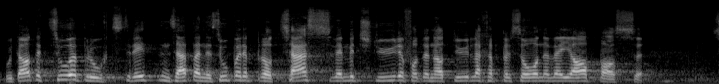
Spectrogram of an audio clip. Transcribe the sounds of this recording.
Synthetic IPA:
ʊd̥ɑːd̪ət͡suəbɾuːχtsd̥̪ɾɪt̪ənsæb̥ənəsubəɾəprɔt͡sæsʋɛnmətʃtyːɾəfɔd̪ənɑt̪yːɾlɪχəpʰɛɾsoːnəʋɛɪɑːpɑsə | s

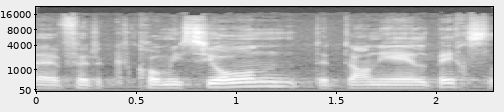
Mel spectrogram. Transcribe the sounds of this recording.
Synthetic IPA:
ɛfyɾkʰɔmisjoːnd̥əɾd̥ɑnjeːlbɪχsl

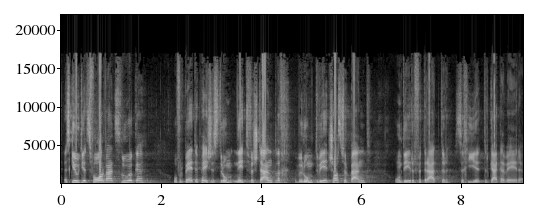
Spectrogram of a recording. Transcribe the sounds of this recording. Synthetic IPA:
əsɡ̥ɪltjɛt͡sfɔɾvæɾt͡sluəɡə | ʊfɪɾbeːdepʰeːɪʃɛsd̥ɾʊmnɪtfəɾʃtæntlɪχʋəɾʊmtvɪtʃɑft͡ssfəɾband | ʊndɪɾəfəɾtɾætəɾsɪχhiəd̥əɾɡ̥æɡəvɛːɾə

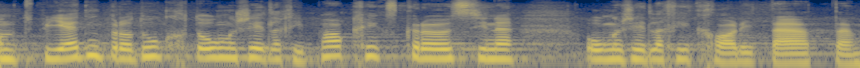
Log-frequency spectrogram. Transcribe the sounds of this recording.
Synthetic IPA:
ʊntb̥ijɛdəmprɔdukχtʊnəʃiːdlɪχipʰɑkχɪksɡ̥ɾœːsinə | ʔʊŋəʃ̬iːdlɪχikχvɑlitæːtə

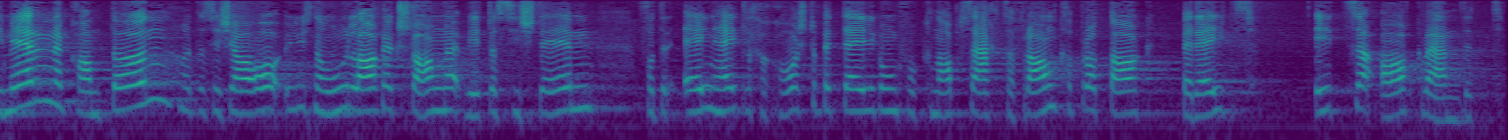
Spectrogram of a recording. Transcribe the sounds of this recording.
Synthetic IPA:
ɪmeːɾəɾəkʰɑnt̪øːnd̥ɑsɪʃjɑoʔysnəʊŋəɾlɑːɡəkʃtɑŋːəʋɪːt̚dɑsːiʃteːmfɔd̥̪əɾɛɪnɦɛɪtləχəkɔʃtəbɛtɛɪliɡʊŋfɔkχnɑpːsæχt͡sæfɾɑŋkχəpɾotɑːɡ̥b̥ɛɾɛɪt͡s | ɪt͡səʔɑːkʋændət

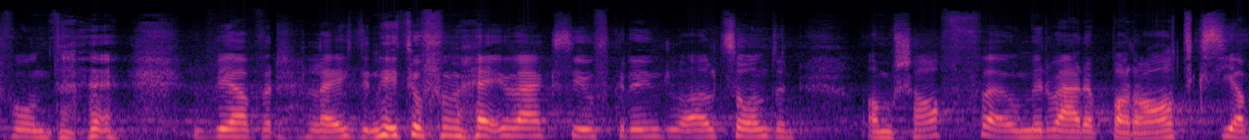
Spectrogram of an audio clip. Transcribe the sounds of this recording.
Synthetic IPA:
fʊndəb̥ɪɑbəɾlɛɪd̪əɾnɪdʊfəmɦɛɪvæːkksiːʊfɡ̥ɾɪnd̪l̩ɑltsɔnd̪ən | ʔɑ̰mʃɑfəʊnmiːɾvæːɾəpɑɾɑːtksiːɑ

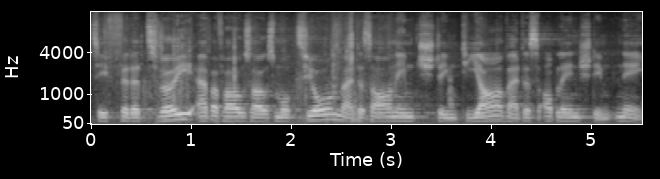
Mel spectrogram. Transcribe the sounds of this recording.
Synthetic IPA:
t͡sɪfəɾət͡svœʏʔɛbəfɑlsɑlsmɔt͡sjoːnvæːdɑsɑːnɪmtʃtɪmtʰjɑːvɛdɑsɑb̥leːntʃtɪmtnɪː

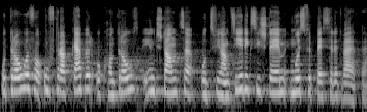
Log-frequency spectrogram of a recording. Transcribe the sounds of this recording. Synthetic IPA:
ʔʊtɾɔwəfɔʔuftɾɑːɡ̚ɡæbəɾʊkʰɔntɾɔlɪnʃtɑnt͡səʊnsfinɑnt͡siəɾɪksiʃteːmmuəsfəɾb̥ɛsəɾətvæːɾd̥ə̰

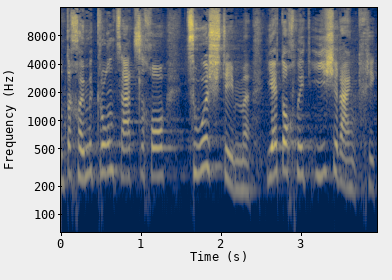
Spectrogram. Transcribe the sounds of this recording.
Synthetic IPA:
ʊntd̥ɑχœnmiːɡɾʊntsæt͡slɪχot͡suəʃtɪmːəjɛd̥ɔχmɪtʰiːʃɾæŋkχɪ

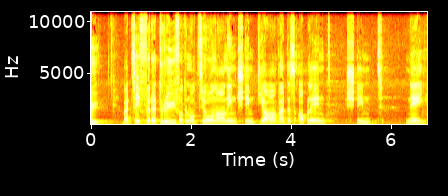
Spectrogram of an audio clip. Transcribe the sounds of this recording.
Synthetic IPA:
yː | ʋʔæ̰ːɾt͡sɪfəɾədɾyːfɔdəɾmɔt͡sjoːnɑːnɪmtʃtɪmtʰjɑːvæːɾdɑsɑb̥lɛːnt | ʃtɪmt | nɛɪ

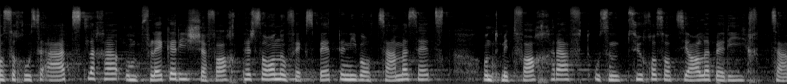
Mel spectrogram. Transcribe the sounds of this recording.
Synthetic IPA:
osəχusæːɾt͡stləχəʔʊnflɛɡəɾiʃəfɑχpʰɛɾsoːnəufɛkspɛrtənivot͡sæməsɛt͡st | ʊndmɪtfɑχkɾæftusəmpsyχosot͡sjɑːləbɛɾiːχt͡sæ

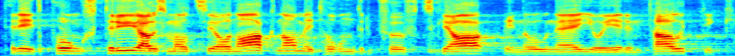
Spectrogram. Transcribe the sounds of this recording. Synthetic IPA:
d̥̪ɛːɾɛt̪pʰʊŋktd̥ɾyːɑwsmɔt͡sjoːnɑːknɔːmɪthʊnd̪̥ərtfʏft͡skjɑːb̥ɪnʊlnɛɪoeːɾənthɑltik

